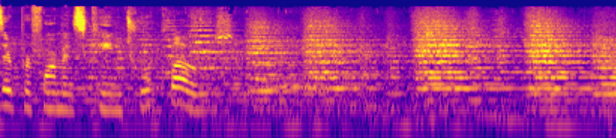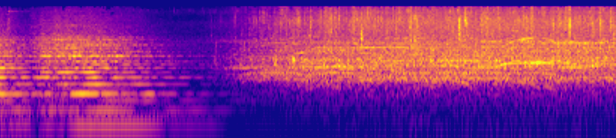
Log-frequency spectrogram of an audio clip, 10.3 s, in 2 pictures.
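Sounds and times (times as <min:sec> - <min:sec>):
speech: 0:00.0 - 0:03.0
sustained harmonic music from a rock band and orchestra: 0:00.0 - 0:06.9
large crowd cheering and chanting in a park: 0:06.9 - 0:10.2.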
